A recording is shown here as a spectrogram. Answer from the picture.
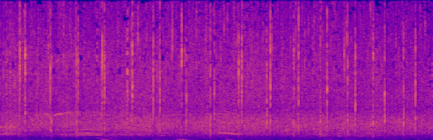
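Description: An audience claps steadily, a dense wash of many hands with scattered sharper claps standing out, sustained at an even level throughout.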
